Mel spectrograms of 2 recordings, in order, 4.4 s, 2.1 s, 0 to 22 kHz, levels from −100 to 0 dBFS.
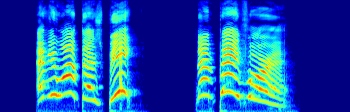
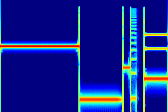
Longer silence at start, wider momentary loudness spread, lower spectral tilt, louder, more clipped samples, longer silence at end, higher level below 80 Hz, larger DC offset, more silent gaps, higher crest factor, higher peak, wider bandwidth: first, 0.45 s vs 0 s; second, 11 LU vs 16 LU; about the same, 2.5 dB/octave vs 2 dB/octave; second, -22 LUFS vs -4 LUFS; neither; first, 0.85 s vs 0 s; second, -70 dBFS vs -52 dBFS; neither; first, 1.32-1.36 s, 1.88-2.44 s vs none; first, 18 dB vs 8 dB; second, -8 dBFS vs 0 dBFS; first, over 20 kHz vs 16.5 kHz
